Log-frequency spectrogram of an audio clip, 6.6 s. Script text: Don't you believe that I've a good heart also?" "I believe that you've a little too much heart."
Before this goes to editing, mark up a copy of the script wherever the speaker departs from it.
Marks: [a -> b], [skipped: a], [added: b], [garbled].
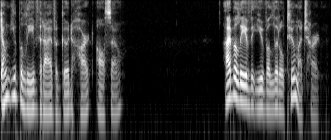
Don't you believe that I've a good heart also?" "I believe that you've a little too much heart."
